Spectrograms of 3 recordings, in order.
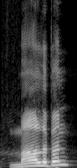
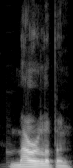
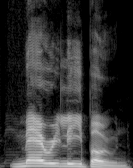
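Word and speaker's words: Marylebone: Some people will say Mariban Marlean whereas if you head to the Cambridge dictionary you will see it with four syllables Marilaban. But it is definitely not Mary Lee Bone.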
